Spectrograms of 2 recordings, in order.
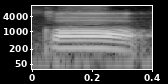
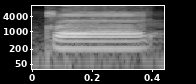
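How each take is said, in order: First: The consonant is heavy, from deep in the throat. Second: The consonant is light, made further forward. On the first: The speaker calls it right. "It's qa" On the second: The speaker calls it wrong. "It's not qa. It is a heavy letter. Don't make it light"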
